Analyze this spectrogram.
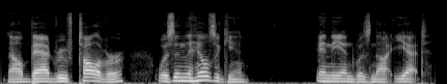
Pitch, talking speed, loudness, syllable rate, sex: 135 Hz, 200 wpm, -16 LUFS, 5.9 syllables/s, male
